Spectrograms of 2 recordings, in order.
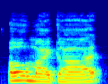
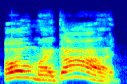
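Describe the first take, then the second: First: It is said flatly, without lively inflection. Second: It is said excitedly, with strong inflection. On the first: It is not an interjection. The speaker calls it wrong. "So you don't say" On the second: It is an exclamation. The speaker calls it right. "there has to be an inflection of your voice"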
